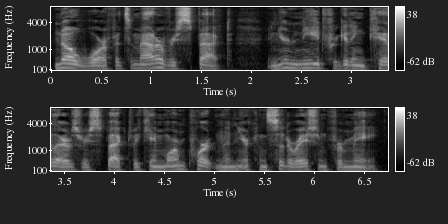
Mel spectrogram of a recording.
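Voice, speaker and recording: A man's voice: medium pitch, steady tone, a little fast, a little mellow, no room sound, studio quality, close to an everyday voice. A man voicing a feisty young human woman cadet, blunt, pointed and colloquial, in a story reading. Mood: angry.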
